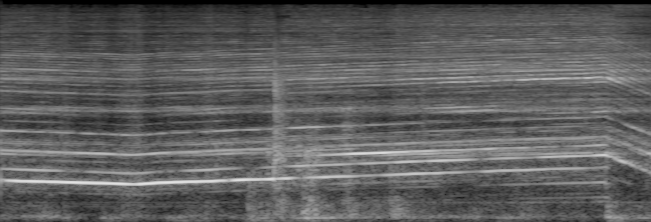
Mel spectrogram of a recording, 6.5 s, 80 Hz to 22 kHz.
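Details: Car with a Volvo engine swap, fitted with an eBay electric-driven hydraulic power steering pump replacing the original mechanical pump: loud steady whine near 800 Hz, creeping up then dipping and recovering; battery too weak to run it, owner hopes a bigger battery fixes it rather than the pump.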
